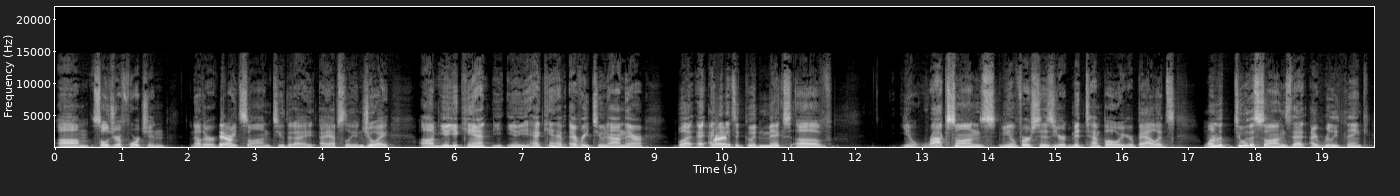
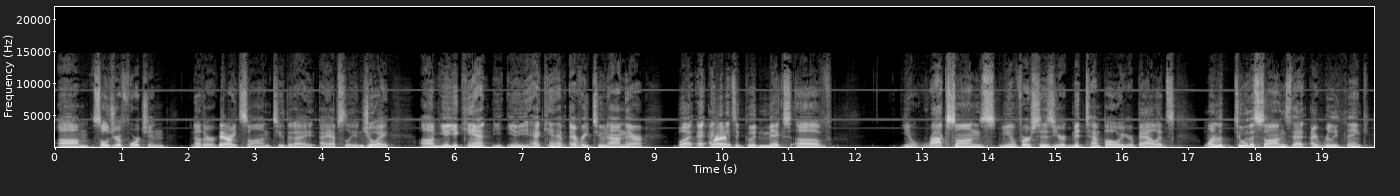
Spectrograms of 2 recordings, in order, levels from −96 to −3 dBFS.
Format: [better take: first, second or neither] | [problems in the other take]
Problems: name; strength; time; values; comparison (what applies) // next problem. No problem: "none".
first | high-pitched whine; faint; throughout; 4.5 kHz, 30 dB below the speech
